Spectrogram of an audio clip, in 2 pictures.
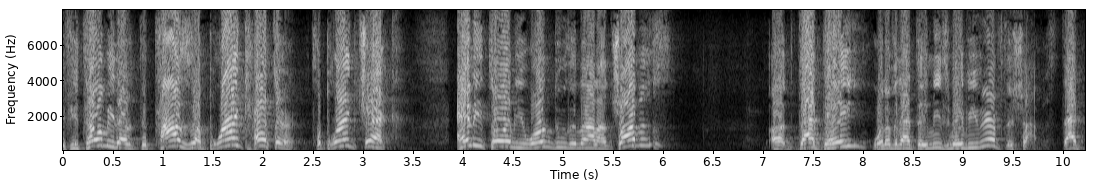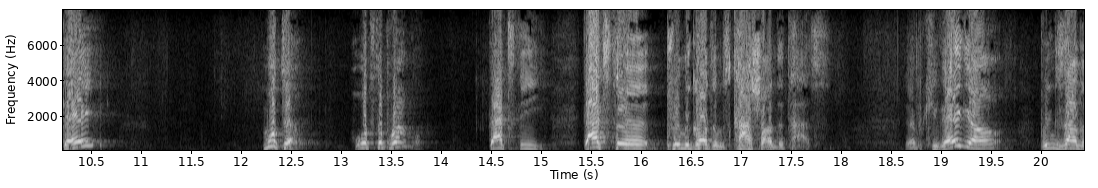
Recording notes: Shiur recorded in Yeshivas Ohr Reuven, Monsey, NY.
